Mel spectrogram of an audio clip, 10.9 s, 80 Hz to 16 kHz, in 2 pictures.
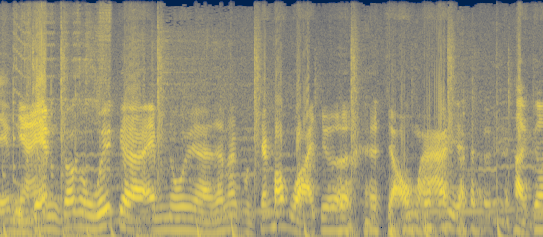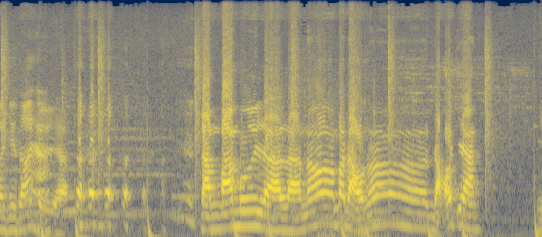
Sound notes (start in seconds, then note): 6.6 laugh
